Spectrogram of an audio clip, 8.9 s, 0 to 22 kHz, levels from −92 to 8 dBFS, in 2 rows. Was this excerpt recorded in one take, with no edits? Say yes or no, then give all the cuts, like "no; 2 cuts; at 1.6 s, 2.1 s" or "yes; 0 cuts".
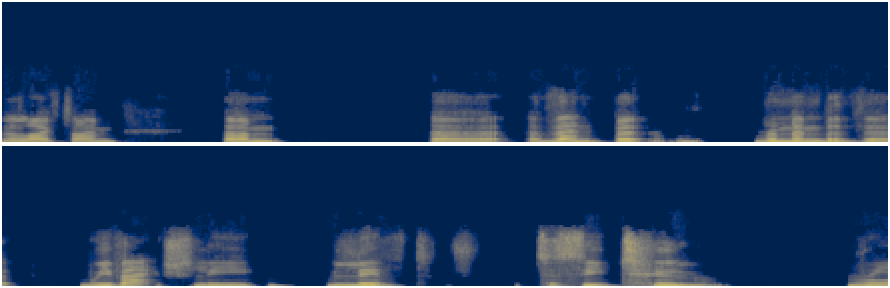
yes; 0 cuts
